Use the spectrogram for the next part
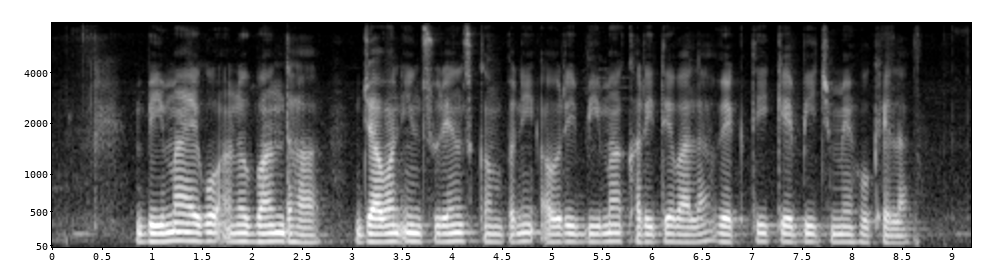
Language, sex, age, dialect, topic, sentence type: Bhojpuri, male, <18, Southern / Standard, banking, statement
